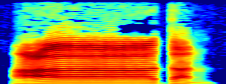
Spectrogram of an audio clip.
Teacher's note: আলিফ মাদ্দা এক আলিফ পরিমাণ টান দিয়ে পড়তে হয়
